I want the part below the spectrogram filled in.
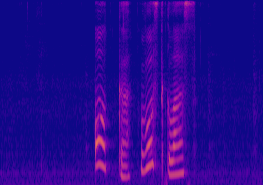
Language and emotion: Russian, positive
